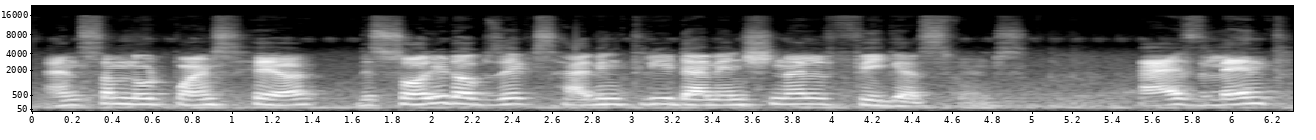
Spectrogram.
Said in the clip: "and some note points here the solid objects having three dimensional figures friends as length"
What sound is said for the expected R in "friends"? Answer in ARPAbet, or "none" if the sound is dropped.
none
